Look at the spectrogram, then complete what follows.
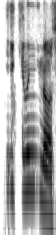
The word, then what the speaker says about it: Inquilinos: Inquilinos. Is that still the title in Mexico? They just changed the name for English. Yeah, no. The title in Mexico is Inquilinos.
